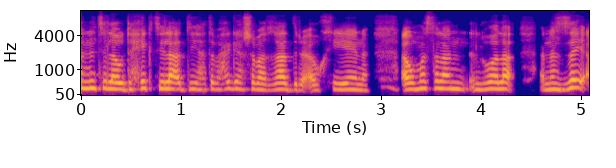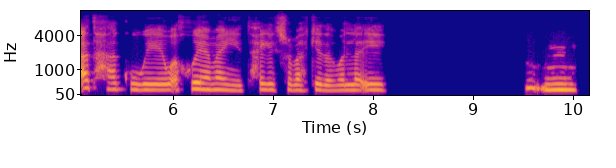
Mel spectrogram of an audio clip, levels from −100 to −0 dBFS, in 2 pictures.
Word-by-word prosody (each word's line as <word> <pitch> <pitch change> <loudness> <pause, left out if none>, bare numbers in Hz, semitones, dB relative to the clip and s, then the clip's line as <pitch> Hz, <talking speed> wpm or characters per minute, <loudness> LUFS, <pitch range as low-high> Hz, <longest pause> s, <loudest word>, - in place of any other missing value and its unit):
إن 280 - +5
أنتِ 285 0 +3
لو 255 -2 +6
ضحكتِ 255 +3 -2
لأ، 260 -2 +7
دي 245 0 -4
هتبقى 230 +1 -6
حاجة 265 +1 -3
شَبَه 240 -1 -1
غَدر 225 -1 +1
أو 205 - -2
خيانة 230 -1 -2 0.3
أو 235 - +7
مثلًا 275 +1 +2
اللي 250 -2 -2
هو 260 - +3
لأ، 255 -1 +5 0.3
أنا 235 - -1
إزاي 275 +6 +5
أضحك 245 -5 -2
و 225 -1 -3 0.2
وأخويا 245 +1 0
مَيّت؟ 215 -4 -5
حاجة 230 -1 -5
شبه 210 -2 -7
كده 205 -4 -3
والّا 210 +1 -4
إيه؟ 220 -1 -3 1.4
إمم. 225 -6 +1
235 Hz, 170 wpm, -25 LUFS, 225-260 Hz, 1.4 s, لأ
